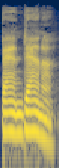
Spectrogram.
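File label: "bandanna", British English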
